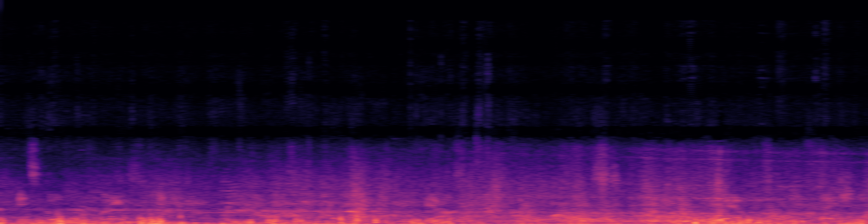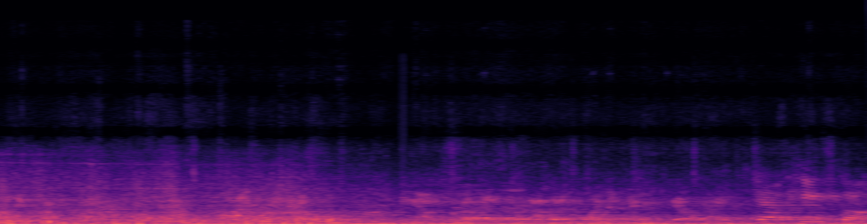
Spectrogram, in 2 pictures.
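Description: An aircraft with its landing gear down flies past at an airshow, a steady loud engine roar that swells slightly midway and carries on throughout, with people talking over it.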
